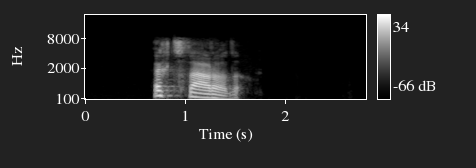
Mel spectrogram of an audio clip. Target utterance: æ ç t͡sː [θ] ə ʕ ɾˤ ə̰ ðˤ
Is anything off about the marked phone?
no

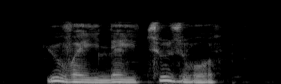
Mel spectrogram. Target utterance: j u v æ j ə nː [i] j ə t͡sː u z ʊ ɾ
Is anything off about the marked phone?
yes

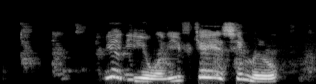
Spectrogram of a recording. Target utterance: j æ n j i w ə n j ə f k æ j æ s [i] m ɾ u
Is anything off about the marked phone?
no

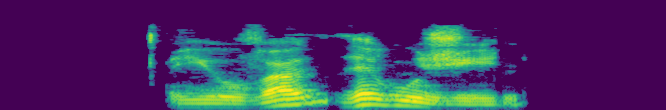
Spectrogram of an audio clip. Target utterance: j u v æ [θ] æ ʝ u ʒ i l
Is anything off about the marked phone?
yes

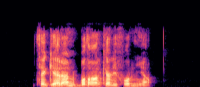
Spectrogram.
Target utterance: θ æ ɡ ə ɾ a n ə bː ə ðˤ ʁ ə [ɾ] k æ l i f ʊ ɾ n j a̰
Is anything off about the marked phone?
no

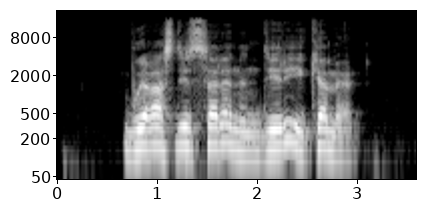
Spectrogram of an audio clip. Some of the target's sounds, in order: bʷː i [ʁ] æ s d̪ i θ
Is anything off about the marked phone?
no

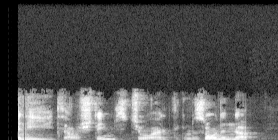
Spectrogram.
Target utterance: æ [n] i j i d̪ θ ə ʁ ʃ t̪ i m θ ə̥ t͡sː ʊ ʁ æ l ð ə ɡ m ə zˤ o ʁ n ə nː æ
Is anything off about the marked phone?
no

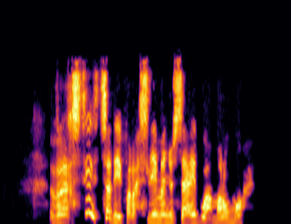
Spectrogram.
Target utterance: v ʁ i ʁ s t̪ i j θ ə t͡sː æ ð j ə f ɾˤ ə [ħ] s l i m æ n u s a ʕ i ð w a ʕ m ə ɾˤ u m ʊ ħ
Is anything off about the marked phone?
no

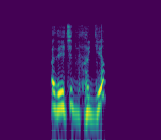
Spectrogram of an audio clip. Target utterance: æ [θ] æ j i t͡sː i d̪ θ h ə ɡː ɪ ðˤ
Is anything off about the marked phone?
yes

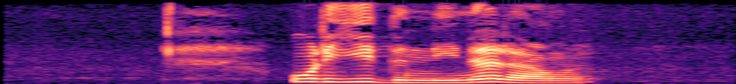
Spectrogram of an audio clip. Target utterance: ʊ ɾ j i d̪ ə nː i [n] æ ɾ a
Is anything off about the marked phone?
no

